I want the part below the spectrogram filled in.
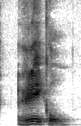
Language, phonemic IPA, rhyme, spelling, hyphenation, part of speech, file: Dutch, /ˈreː.kəl/, -eːkəl, rekel, re‧kel, noun, Nl-rekel.ogg
- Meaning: 1. male of a canine species, notably dog, fox or wolf 2. insolent person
